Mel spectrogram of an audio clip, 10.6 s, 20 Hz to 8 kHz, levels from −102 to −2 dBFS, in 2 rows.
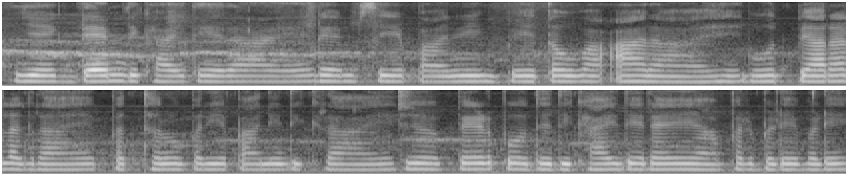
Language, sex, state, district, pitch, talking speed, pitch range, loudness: Hindi, male, Chhattisgarh, Bastar, 200 Hz, 210 wpm, 195-205 Hz, -26 LUFS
